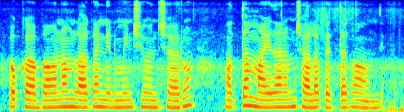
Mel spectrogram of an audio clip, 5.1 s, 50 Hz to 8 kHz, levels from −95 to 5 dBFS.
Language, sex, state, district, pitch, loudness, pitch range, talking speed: Telugu, female, Telangana, Hyderabad, 185 Hz, -16 LUFS, 185-195 Hz, 120 wpm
